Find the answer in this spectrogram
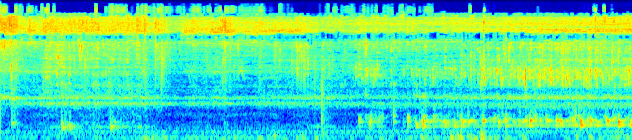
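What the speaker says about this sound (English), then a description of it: "Okay, I finished putting it in there. Let's rinse it off." A fertilizer container is rinsed under running water from a tap, a soft steady flow with splashing and dripping that grows busier toward the end, no speech.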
